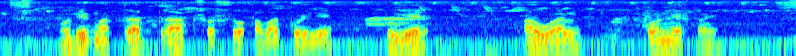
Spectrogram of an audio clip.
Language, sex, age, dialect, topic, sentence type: Bengali, male, 18-24, Rajbangshi, agriculture, statement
